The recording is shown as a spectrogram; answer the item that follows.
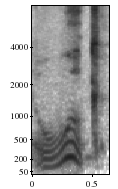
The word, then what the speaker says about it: Wook: for us books online wook um rhymes with book uh there it's like book with a w dot pay day books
